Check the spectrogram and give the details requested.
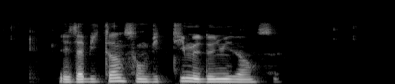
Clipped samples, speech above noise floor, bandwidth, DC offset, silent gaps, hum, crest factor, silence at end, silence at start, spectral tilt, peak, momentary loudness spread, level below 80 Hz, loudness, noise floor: under 0.1%; 46 dB; 7.4 kHz; under 0.1%; none; none; 20 dB; 1.2 s; 0.6 s; -6.5 dB/octave; -4 dBFS; 9 LU; -64 dBFS; -22 LUFS; -67 dBFS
